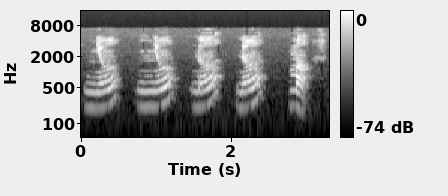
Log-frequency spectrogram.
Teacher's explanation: Consonants pronounced with the help of the nose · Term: ಅನುನಾಸಿಕಗಳು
